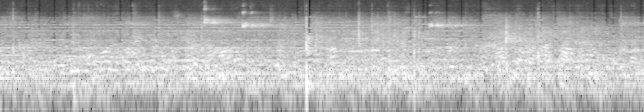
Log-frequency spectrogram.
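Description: Futsal ball being kicked and bouncing on a sports-hall floor, with one sharp kick about three seconds in, under the voices of players and spectators. A few short high squeaks, likely from shoes on the court, come around two and four seconds in.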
